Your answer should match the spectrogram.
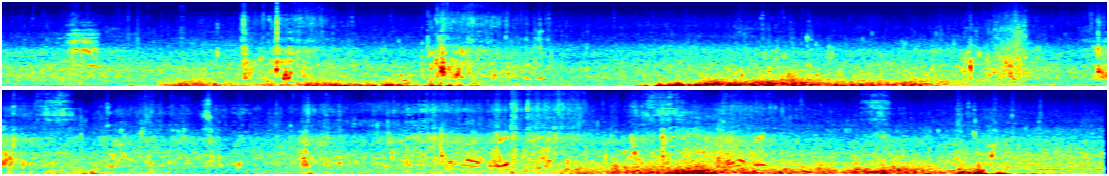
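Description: Wind buffeting the microphone in three long gusts over the wash of choppy shallow water, with a few short ticks in between.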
